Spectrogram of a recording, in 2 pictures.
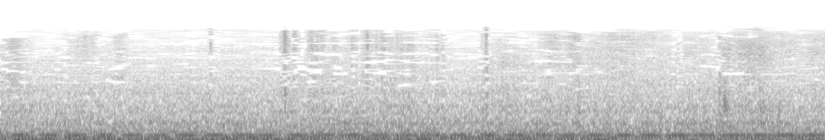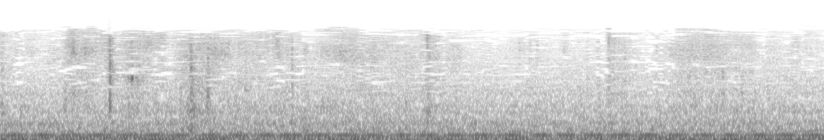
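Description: Scissors snipping through a paper pattern, a scattering of short snips, over a steady low hum that is louder than the cuts.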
